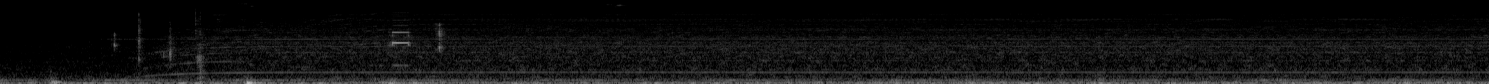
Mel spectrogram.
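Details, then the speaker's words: Old Fujitsu Siemens Pentium 4 flea-market PC, BIOS at defaults and unable to read the disc: the hard drive whirs up to a steady hum with no head-seek clicks, so the drive itself is likely dead. "I don't hear the head seeking so probably the drive itself is 40."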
